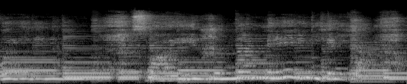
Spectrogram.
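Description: A woman singing a song to her own strummed acoustic guitar, a simple two-chord accompaniment.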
